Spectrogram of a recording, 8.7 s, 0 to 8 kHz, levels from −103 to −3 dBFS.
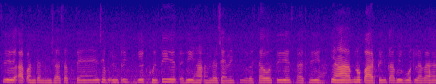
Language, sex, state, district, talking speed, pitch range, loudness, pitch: Hindi, female, Uttar Pradesh, Varanasi, 200 wpm, 195-215 Hz, -50 LUFS, 205 Hz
